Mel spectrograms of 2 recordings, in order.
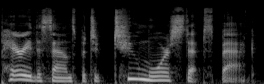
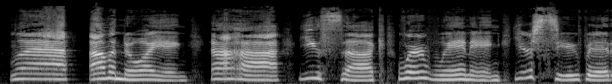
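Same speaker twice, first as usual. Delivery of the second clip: loud, smug cat gloating, slower on we're winning; Mogget gloating; 7 dB louder, slower than usual. Retold or imitated. Mogget the cat gloats at Clore, loud smug jeering. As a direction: jeer like a bratty hype man. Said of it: "Just be like".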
